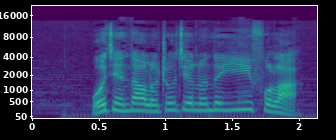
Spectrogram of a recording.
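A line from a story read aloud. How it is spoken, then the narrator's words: Distant scream. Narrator (Chinese): 不远处响起一阵尖叫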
